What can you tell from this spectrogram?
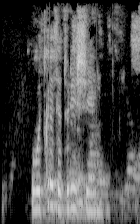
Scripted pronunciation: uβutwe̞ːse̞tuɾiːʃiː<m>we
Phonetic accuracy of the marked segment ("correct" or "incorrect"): correct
